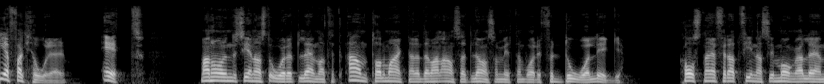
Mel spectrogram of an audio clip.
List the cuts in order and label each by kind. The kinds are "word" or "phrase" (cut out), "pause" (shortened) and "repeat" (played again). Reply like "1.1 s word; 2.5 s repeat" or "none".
none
